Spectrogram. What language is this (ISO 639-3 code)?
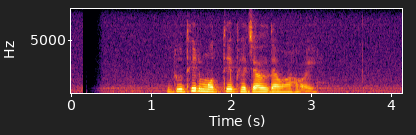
ben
